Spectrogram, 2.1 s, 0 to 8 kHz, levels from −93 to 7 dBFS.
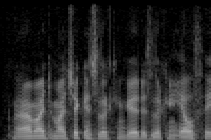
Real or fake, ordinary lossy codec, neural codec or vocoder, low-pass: real; none; none; none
